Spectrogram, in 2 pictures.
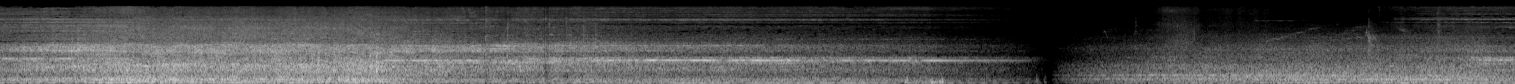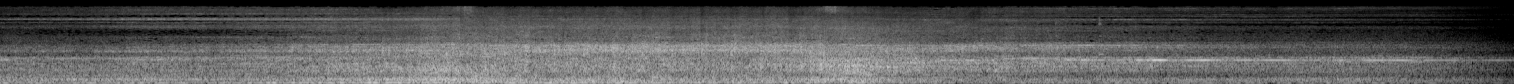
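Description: Trains passing at speed along the main line: a loud rush of running noise with a steady high whine. It swells and fades, breaks off abruptly about ten seconds in, then builds again for a second train and fades.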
